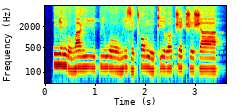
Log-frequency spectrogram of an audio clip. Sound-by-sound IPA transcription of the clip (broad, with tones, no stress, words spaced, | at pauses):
ɲɛ˦ŋo˨βa˦ ɣiː˦˨ pi˦woː˦˨ βi˦˨zɪ˨tʰɔ˦mĩ˨ kʼi˦˨lɔ˦t͡ʃɛ˦ t͡ʃɪ˦˨ ʃaː˦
